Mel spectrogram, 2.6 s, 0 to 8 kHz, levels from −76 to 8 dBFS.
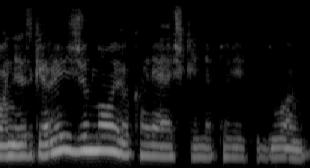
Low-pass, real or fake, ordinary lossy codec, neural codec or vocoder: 7.2 kHz; fake; AAC, 48 kbps; codec, 16 kHz, 16 kbps, FunCodec, trained on Chinese and English, 50 frames a second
